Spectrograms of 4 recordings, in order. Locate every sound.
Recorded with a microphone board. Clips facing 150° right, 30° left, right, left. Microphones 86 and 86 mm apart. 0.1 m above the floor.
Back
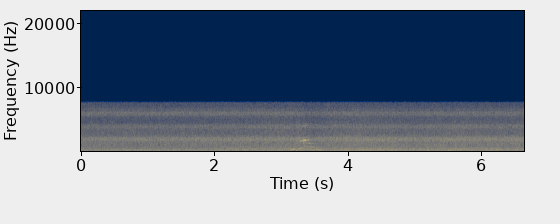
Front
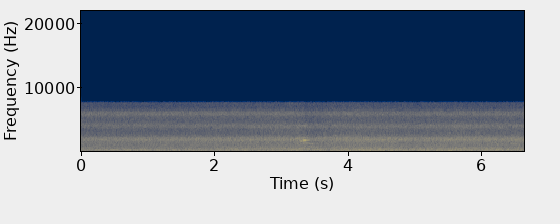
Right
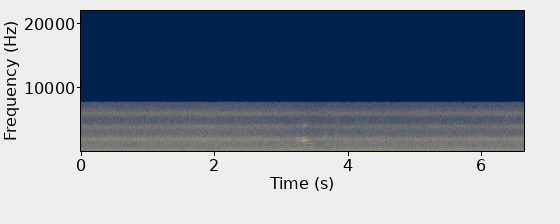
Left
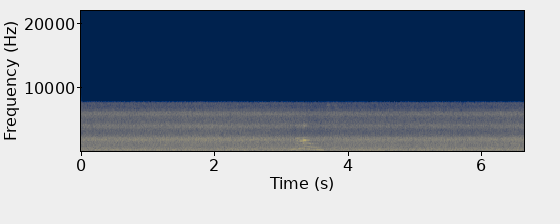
3.1 s a child speaking: 150° left, 1.0 m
